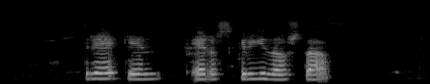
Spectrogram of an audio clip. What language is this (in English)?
Icelandic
